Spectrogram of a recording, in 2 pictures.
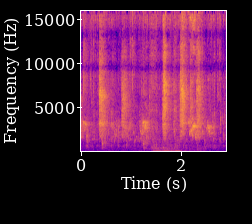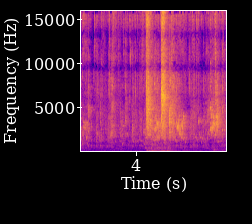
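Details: Household budgerigars in their play area give rapid, uneven chirps and chatter, with two short low rumbles in the background.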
